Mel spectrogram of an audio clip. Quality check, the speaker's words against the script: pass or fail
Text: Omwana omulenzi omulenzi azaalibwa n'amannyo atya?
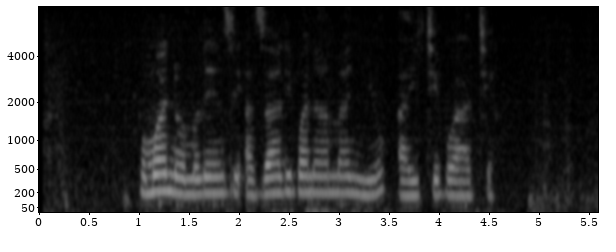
fail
